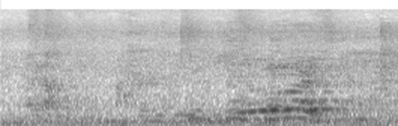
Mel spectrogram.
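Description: A man speaks nearby.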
